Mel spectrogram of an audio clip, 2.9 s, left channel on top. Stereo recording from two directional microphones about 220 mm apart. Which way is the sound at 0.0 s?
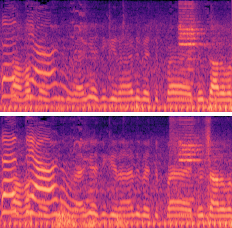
45° right (ahead or behind).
